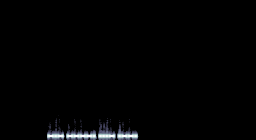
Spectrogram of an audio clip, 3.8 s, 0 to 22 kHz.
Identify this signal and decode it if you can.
Morse code, heard as a keyed tone, about 49 wpm, 700 Hz. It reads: K9VP
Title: USA Call Signs - 4 Characters - Repeated 2x - 50wpm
